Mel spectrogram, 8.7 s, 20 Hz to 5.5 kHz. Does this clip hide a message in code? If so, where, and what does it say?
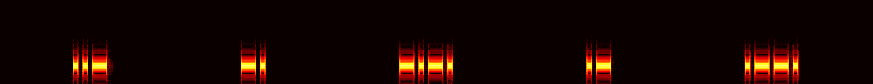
Yes: Morse code from 0.7 to 8.0 s, heard as a keyed tone, about 25 wpm, spaced as for 6 wpm, 600 Hz. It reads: UNCAP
